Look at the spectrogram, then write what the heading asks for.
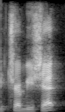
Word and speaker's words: trebuchet: the most angry was the pronunciation of the word trebuchet did it say trebuchet yeah and that is an acceptable pronunciation and I almost needed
